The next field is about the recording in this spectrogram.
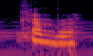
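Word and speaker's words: Canberra: Only it's called It's pronounced CRA. Camra.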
